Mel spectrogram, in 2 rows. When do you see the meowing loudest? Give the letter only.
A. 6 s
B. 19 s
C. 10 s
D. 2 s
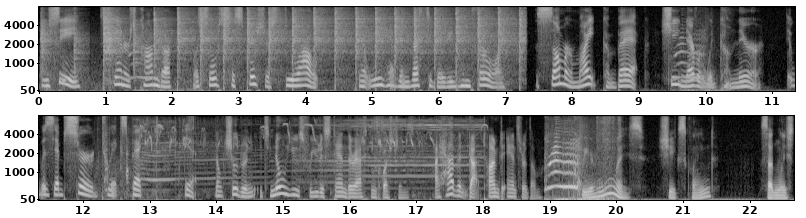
B.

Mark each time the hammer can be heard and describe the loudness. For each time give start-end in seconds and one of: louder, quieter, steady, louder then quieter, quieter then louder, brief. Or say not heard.
0.0-7.3 steady.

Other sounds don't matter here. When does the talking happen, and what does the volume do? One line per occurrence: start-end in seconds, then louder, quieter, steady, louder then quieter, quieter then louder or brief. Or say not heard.
0.0-22.6 steady.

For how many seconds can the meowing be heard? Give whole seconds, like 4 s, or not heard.
3 s.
